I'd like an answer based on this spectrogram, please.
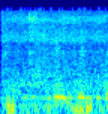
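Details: Honey bees buzzing: a steady, even hum with two louder, lower bursts near the start and the end.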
